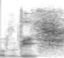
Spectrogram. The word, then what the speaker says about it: Laois: and started making calls, I did not know how to pronounce the word. And now I do now. So leash is but I didn't.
